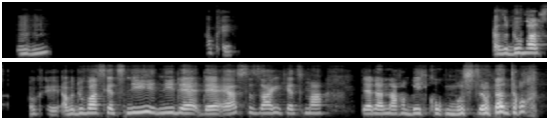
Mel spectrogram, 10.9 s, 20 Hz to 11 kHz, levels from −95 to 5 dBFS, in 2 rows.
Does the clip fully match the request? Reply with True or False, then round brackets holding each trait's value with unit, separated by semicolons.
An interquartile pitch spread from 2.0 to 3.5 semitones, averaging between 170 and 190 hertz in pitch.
False (2.7 semitones; 230 Hz)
